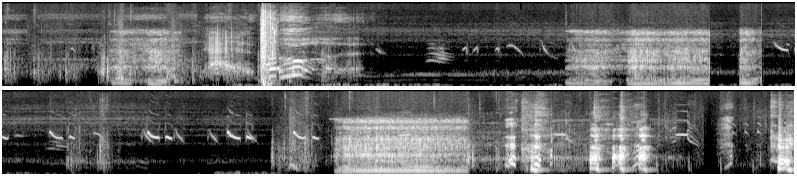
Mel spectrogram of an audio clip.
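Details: Sleeping animal snoring: loud, rough rattling snores about every five seconds, with birdsong in the background.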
